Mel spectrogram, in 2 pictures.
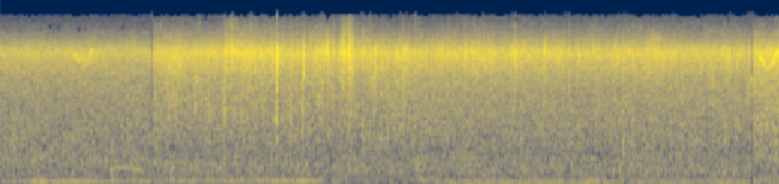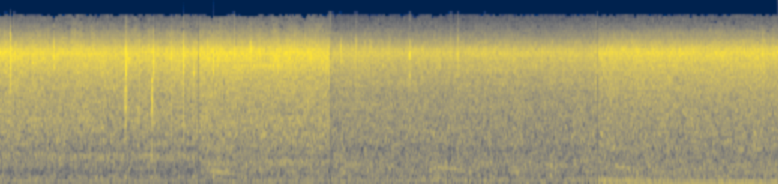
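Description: Shrimp sizzling in oil on a hot stone slab over a wood fire: a steady frying hiss, broken by a few sharp pops.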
